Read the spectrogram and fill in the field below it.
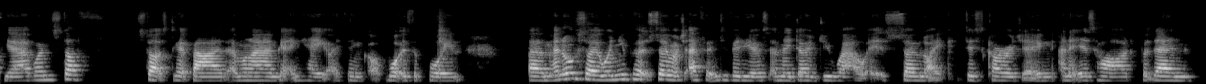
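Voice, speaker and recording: A woman's voice: mid-range voice, fairly even intonation, normal speed, a bit bright, rough recording. A young adult woman with an English accent, chatting casually as a social media creator. She talks in loose British teen slang and peppers her sentences with "like". The style is informal, like reading out questions and answering them straight to camera. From England.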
